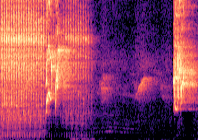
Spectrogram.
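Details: Lovebird giving harsh, loud chirps at the start and end, with a soft whistle in between, over a low pulsing hum early on.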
